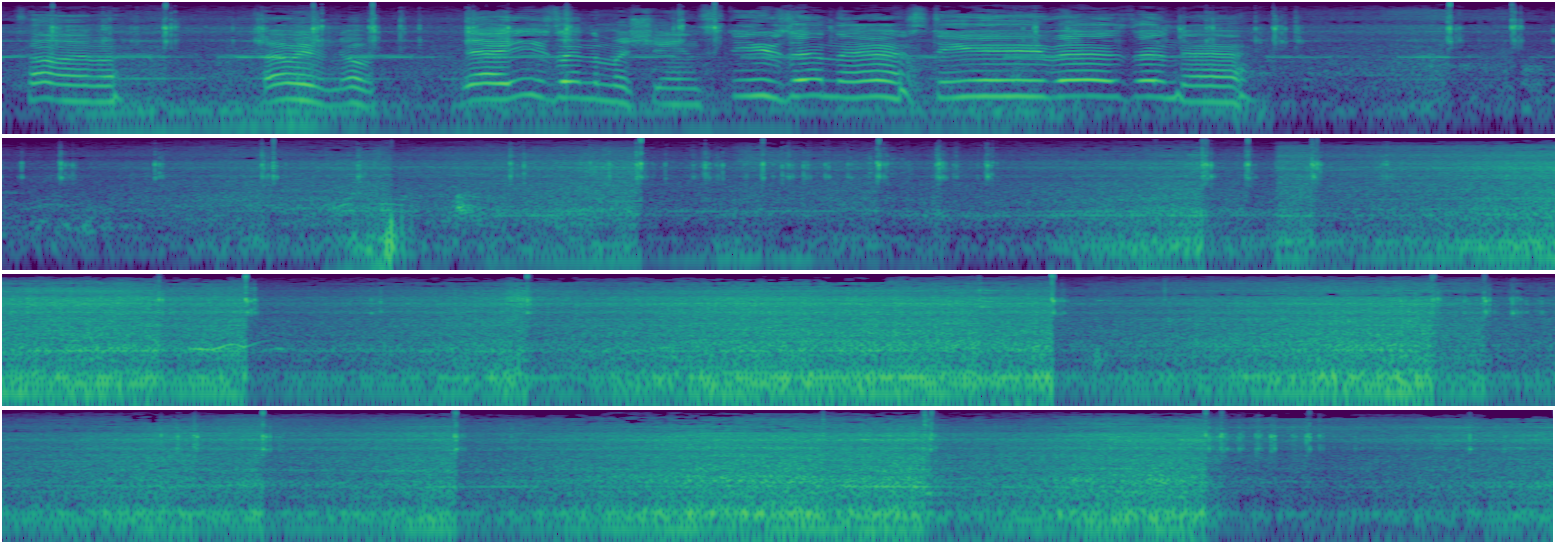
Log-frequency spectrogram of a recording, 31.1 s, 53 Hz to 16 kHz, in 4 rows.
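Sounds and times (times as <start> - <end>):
diesel engine running: 0.0 - 31.0.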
